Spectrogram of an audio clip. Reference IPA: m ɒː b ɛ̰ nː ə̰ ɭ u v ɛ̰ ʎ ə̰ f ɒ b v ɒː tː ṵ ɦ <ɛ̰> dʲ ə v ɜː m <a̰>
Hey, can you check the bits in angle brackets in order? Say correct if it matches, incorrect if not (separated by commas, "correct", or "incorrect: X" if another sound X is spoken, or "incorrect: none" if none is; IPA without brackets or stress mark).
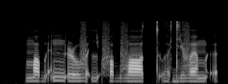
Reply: incorrect: ə̰, incorrect: ə̰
